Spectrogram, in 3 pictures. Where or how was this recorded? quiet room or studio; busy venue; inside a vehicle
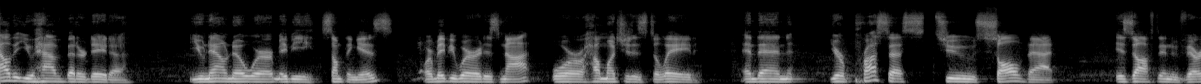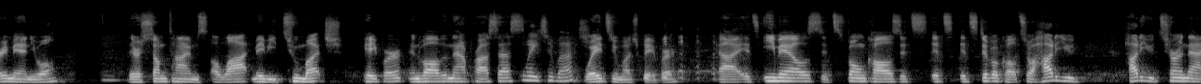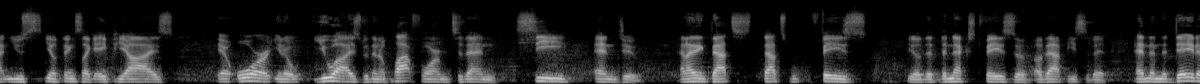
busy venue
